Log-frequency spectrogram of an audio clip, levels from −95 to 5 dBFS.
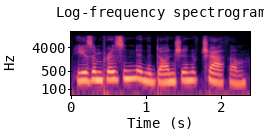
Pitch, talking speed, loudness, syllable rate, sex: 220 Hz, 200 wpm, -14 LUFS, 5.7 syllables/s, female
